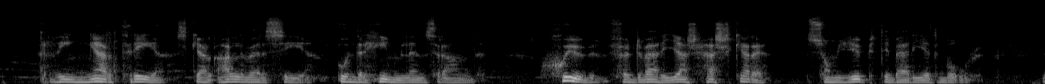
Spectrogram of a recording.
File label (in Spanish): Poema anillo Sueco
